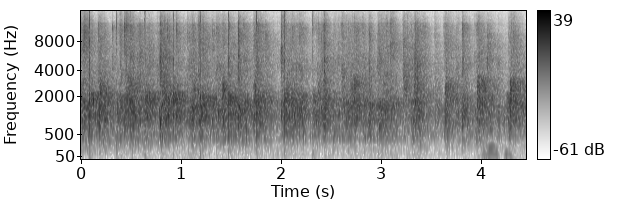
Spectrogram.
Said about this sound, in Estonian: no sellega on hea lõpetada, igatahes ma palun aplausi.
